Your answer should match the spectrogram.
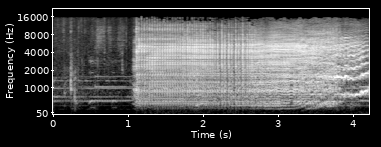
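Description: Old wooden door being swung open, its hinges giving one loud creak that starts about a second in and lasts about three seconds, rising in pitch near the end.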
